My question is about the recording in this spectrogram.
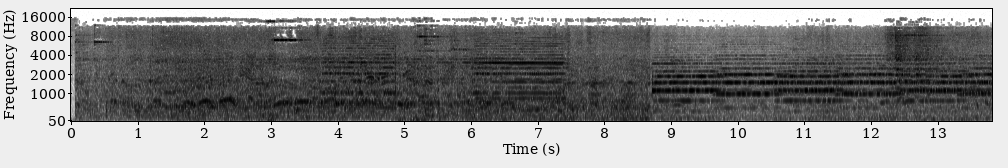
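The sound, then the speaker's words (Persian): Wailing emergency and police sirens blare continuously over loud street noise and traffic in Amsterdam, Netherlands, on a Thursday after a football match, amid group clashes and mass arrests. A crowd of voices shouts and talks underneath throughout. “صدای آژیر اورژانس و پلیس و بازداشت‌های گسترده.”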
